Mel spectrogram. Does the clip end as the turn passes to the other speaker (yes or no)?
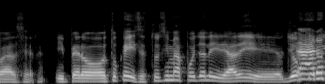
yes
